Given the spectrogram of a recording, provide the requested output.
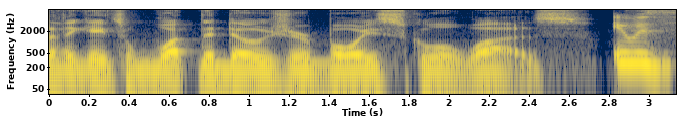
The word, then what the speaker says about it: Dozier: In fact, I won't even know how to pronounce it. Is it the Dozier? Dozier.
